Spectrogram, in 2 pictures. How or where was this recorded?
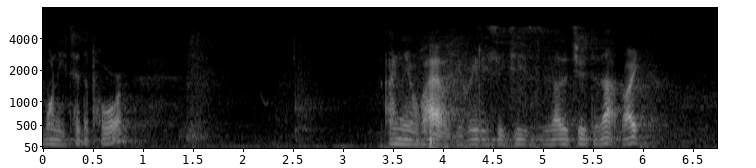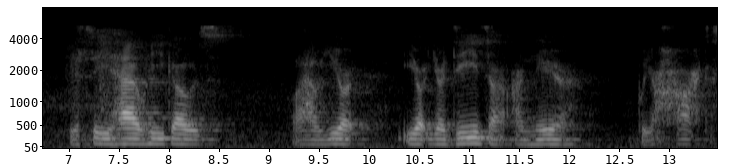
large echoing room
